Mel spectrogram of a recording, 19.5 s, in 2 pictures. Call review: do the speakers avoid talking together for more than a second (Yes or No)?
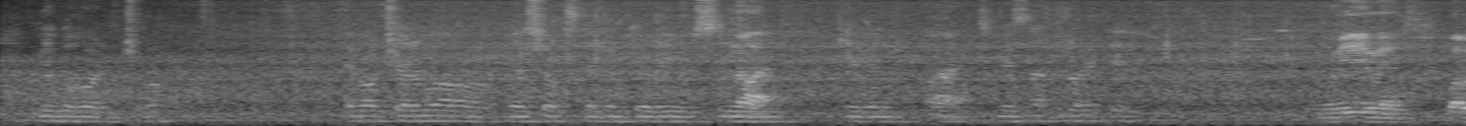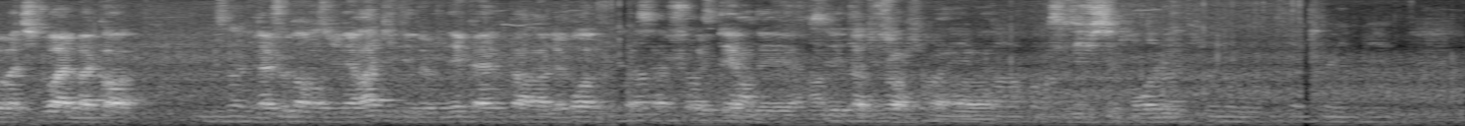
No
